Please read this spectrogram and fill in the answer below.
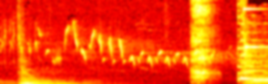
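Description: Cartoon background score: a low note, then a quick descending run of high, bell-like twinkling notes lasting about a second.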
